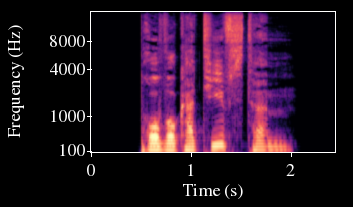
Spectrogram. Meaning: strong dative masculine/neuter singular superlative degree of provokativ
- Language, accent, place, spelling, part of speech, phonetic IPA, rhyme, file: German, Germany, Berlin, provokativstem, adjective, [pʁovokaˈtiːfstəm], -iːfstəm, De-provokativstem.ogg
